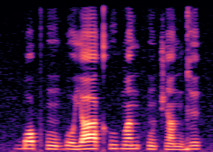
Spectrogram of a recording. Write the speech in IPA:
ɡ͡b ɔ˦ pʰ ũ˨ ɓ o˨ j aː˦ kʰ u˦ b ã˦ n f ũ˨ t͡ʃ ã˨ n ɡ ɪ˦

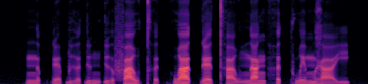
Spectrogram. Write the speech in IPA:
n ə˨˩ p̚ ɗ ɛ̤˨˩ ɓ ɨ˧˩ ə̯ ɗ ɨ̤˨˩ ŋ ɗ ɨ̰˧˨ ə̯ f a˧ w t̪ʰ ə˨˩ t̚ h w aː˦˥ t̚ ɗ ɛ˧ t̪ʰ a˧˩ w n a˧ ŋ h ə˦˥ t̚ k w e˨˦ m ɣ a˧˩˨ j

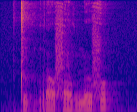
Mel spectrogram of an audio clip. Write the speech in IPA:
t iː˨˩ k̚ r ɤː˧ f ɛː˩˦ w n ɯː˦˥ f o˥˩ k̚

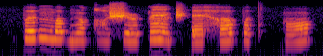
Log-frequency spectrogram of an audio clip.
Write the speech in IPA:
p ə ŋ͡m ʌ b ũ q ɔ̤ ʃ ə˞ p ɛ̃ t͡ʃʼ ɛ h ʌ p ʌ t kː ɔ̃

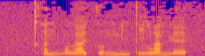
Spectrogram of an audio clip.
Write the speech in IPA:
kʰ ə˥˩ n m w ɔ˩ l a˥ ɪ̯ k ɤ˧˥ ŋ m y˥˩ n t̪ i˥ l w ä˥ n̪ ɥ ɛ˧˥

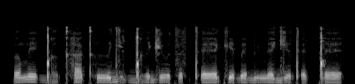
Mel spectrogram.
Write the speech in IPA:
ʌ m eː ɡ͡ǃ ʌː kʰ a kʰ ɯː dʲ ʌ ʊ̯ ɡ͡ǃ ɯ ə̯ d͡ʒ ɯː ʊ̯ t͡s a s tʼ ɛː kʲ a ɓ ɛ ɓ i n ɛ ɡʲ e ə̯ tʼ ɛ ǃ ɛ

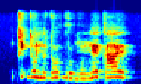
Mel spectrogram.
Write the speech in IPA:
t͡ɕ ɪ˦ ʔ d o˦˨ ʊ̯ ɲ u˦˨ d o˦ ʊ̯ ɡ u˨ ɡ ũ˨ ŋ e˦˨ ɪ̯ k a˦ ɪ̯

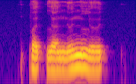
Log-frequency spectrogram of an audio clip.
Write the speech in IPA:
p ɐ˨ t̚ l ɐ˨ n ɵ˥ n l ɵ˨˥ t̚

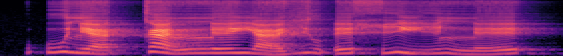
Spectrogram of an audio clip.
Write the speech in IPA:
ʔ u˧˥˧ lʲ æ˧˩˧ kː æ˥˩ lː e˦˥ j æ˧˩˧ vʲ u˥˩ ʔ e˦˥ h i˧˥˧ j i˨˦ lː e˨˦

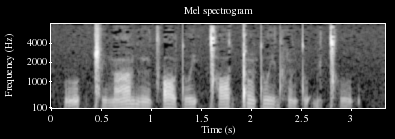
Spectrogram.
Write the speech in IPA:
ṵ˨˦ | ǁ i˩ m ãː˨˦ b ĩː˩ t͡sʼ ɒː˦˨ tʷ iː˨˦ ʔ ǀʰ ɒː˨˦ d ǃ ũ˦˨ tʷ iː˦˨ d f ũ˩ d tʷ a˩ ʔ b ɪ˨˦ ǀʰ uː˩ ʔ

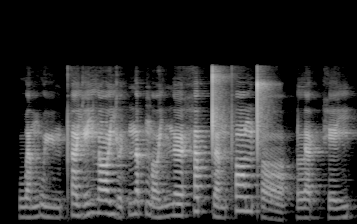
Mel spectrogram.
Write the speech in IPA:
w ɐ˨˧ m w yː˨ m pʰ ɐ˧ j e˥ j l ɔː˥ j ɵ˨˥ t̚ n̪ ɐ˥ p̚ ŋ ɔː˨˧ j n̪ œː˧ h ɐ˥ p̚ t̪ ɐ˨ m pʰ ɔː˥ m t̪ʰ ɔː˨˩ | l ɐ˨ k̚ h e˨˧ j

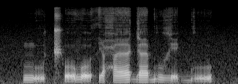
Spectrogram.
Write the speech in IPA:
m ṵ t͡ʃʼ o̰ v o̰ θ i ħ æ ɡ æ b u ɣ ḛ ɡ͡b ṵ

